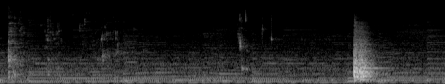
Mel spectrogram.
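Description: Soft background music held under the scene, with faint water drips and one short, sharp clunk about three and a half seconds in as the wet glass sample jar is handled.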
